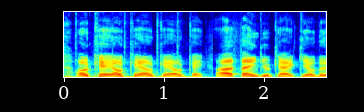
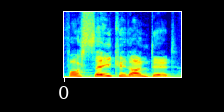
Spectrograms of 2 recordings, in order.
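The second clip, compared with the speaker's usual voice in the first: loud, raised call; loud, raised shout; 6 semitones higher, 4 dB louder than usual. Real, not acted. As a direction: shout it across the room. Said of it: "why are we shouting?".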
